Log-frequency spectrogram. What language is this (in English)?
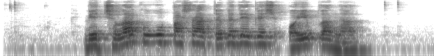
Mari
